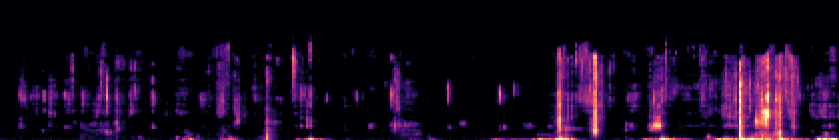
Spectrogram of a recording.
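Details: A cat eats fish: sparse soft chews at first, then from about five seconds louder crunching bites and wet smacking that come in dense bursts toward the end, recorded close in a quiet room.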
